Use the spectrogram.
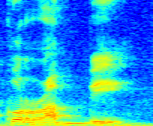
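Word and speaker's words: قل ربي: Ni tulisannya kan qul rabbi. Iya. Nah, ini lamnya enggak dibaca lagi kok. Langsung baca qurbi. Nih dibacanya tuh dibaca qurrabbi. Padahal tulisannya qul rabbi.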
